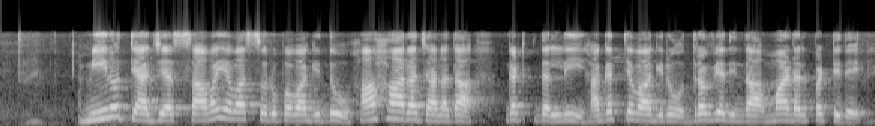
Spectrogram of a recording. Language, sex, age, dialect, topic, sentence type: Kannada, female, 36-40, Mysore Kannada, agriculture, statement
